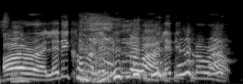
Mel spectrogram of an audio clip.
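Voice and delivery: playful coaxing. Pretend. Playfully egging on the accent.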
